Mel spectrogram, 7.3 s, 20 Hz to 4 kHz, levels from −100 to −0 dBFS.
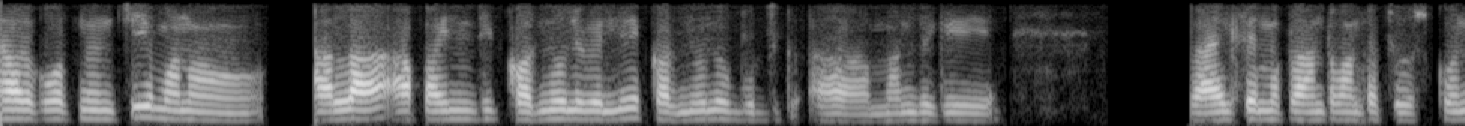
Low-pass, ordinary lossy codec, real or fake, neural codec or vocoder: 3.6 kHz; none; fake; autoencoder, 48 kHz, 128 numbers a frame, DAC-VAE, trained on Japanese speech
